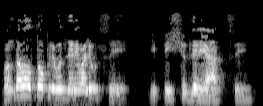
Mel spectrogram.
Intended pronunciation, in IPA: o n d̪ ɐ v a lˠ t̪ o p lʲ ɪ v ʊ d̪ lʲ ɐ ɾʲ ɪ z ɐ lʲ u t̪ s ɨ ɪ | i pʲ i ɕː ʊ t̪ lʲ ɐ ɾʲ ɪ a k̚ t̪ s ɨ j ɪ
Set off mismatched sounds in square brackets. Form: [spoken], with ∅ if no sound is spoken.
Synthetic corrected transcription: o n d̪ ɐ v a lˠ t̪ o p lʲ ɪ v ʊ d̪ lʲ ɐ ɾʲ ɪ [v] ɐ lʲ u t̪ s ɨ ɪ | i pʲ i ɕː ʊ [d̪] lʲ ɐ ɾʲ ɪ a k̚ t̪ s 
